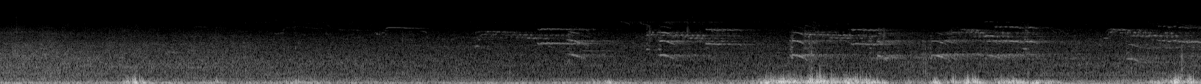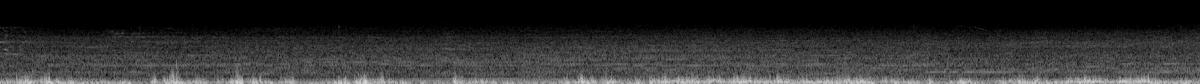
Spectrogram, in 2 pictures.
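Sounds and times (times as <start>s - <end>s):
low rumbling gusts: 0.0s - 24.0s
birds calling: 2.7s - 12.4s.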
